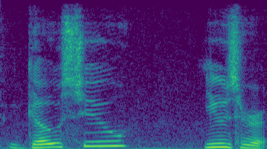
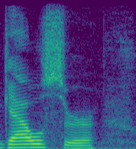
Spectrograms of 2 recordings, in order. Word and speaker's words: Goswser: ZBZ also featuring millenniums gosu user a lot of people get confused by his name this w in here is actually representative of to use so it's gosu user not ghoul sir or i've heard a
